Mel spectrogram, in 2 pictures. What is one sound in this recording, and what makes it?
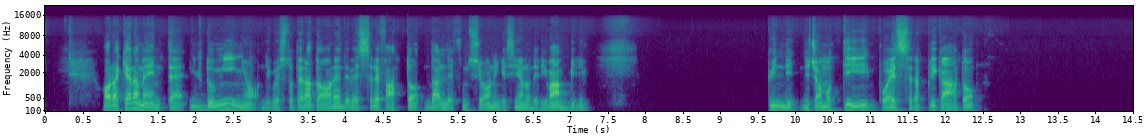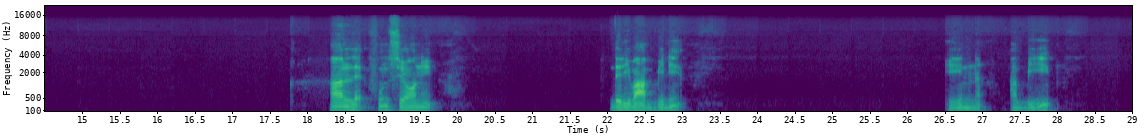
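A man speaks calmly through an online call, pausing between phrases.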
